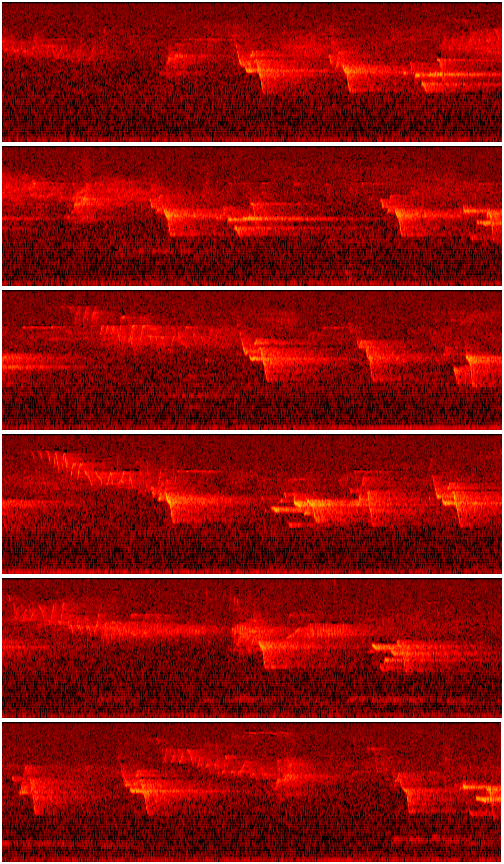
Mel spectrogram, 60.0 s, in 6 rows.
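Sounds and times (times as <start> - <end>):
birds singing: 17.1 - 37.9.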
